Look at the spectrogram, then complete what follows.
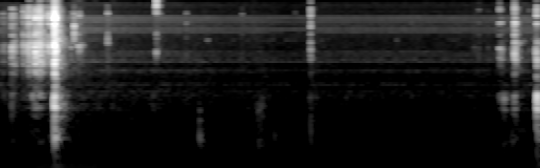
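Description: A kitchen knife cutting through a thin, overcooked and hardened sheet of candy-kit potato dough in a plastic tray: a short burst of sharp scraping clicks in the first half second, then a few faint taps.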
